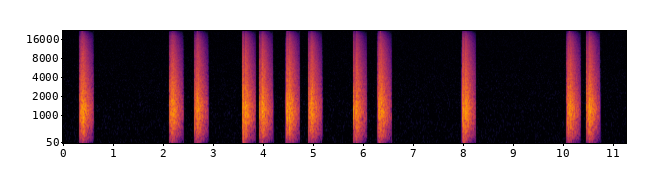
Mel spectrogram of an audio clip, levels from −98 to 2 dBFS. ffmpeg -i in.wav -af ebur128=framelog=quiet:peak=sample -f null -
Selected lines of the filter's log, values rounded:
Integrated loudness:
  I:         -19.8 LUFS
  Threshold: -30.3 LUFS
Loudness range:
  LRA:         6.1 LU
  Threshold: -42.3 LUFS
  LRA low:   -26.1 LUFS
  LRA high:  -20.0 LUFS
Sample peak:
  Peak:       -1.9 dBFS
